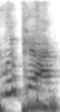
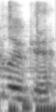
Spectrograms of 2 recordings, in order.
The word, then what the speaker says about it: Lukac: Lucas it's actually pronounced it looks like lucak but it's actually Lucas thanks for letting me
